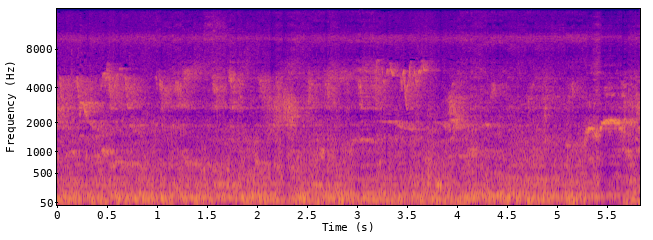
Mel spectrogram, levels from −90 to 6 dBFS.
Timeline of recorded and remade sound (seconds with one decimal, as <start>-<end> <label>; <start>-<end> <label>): 0.0-1.0 recorded; 1.0-3.2 remade; 3.2-4.0 recorded; 4.0-5.8 remade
